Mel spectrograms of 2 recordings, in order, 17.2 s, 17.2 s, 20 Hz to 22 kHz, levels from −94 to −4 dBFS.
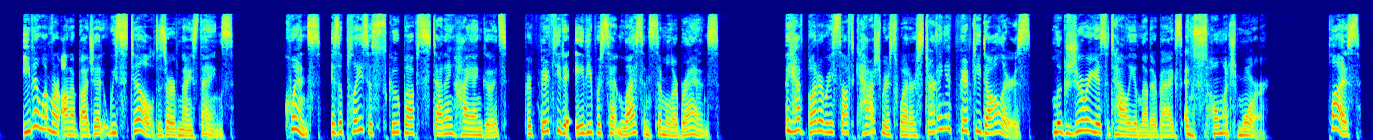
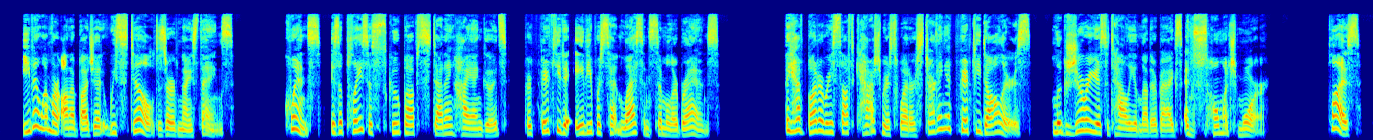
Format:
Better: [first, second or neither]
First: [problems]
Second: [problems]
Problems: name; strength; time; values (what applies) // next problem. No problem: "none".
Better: first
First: none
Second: thin; somewhat; fading below 300 Hz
